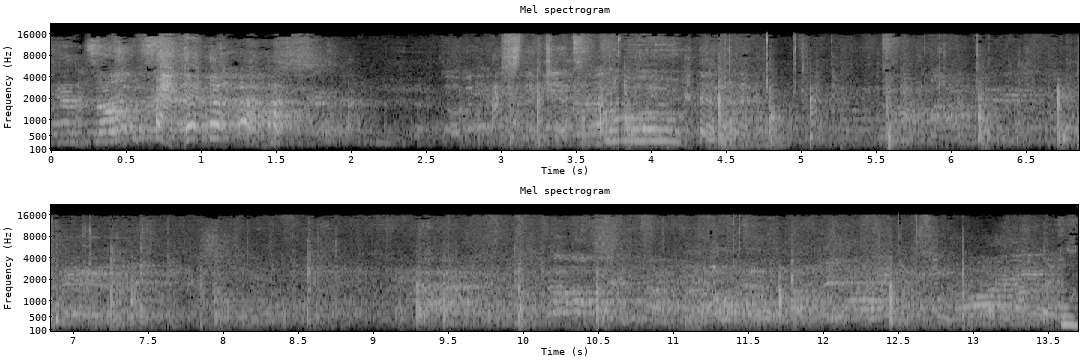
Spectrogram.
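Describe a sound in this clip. Young women chat with animation close by.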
